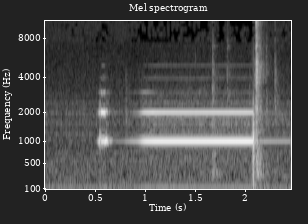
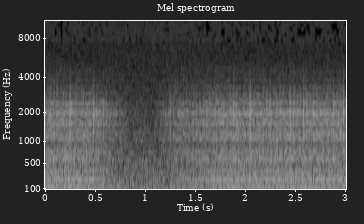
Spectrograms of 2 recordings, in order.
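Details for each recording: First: Canadian Westinghouse Model 684 radio, broadcast band, fed a fixed-frequency test signal to check the IF bypass: steady, clean tone from the speaker with no hum or distortion; signal passing properly. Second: Canadian Westinghouse Model 684 radio with bypassed second IF transformer, volume full, antenna grounded, tuning very weak; steady loud hiss and hum with a faint buzzing pattern, no station; powerful interference signal in the shop, cause suspected, not confirmed.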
